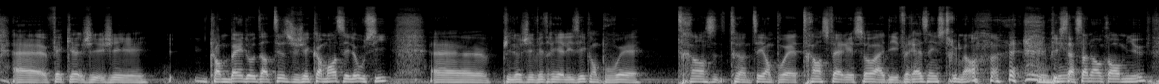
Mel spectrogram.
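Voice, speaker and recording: A man with a medium pitch speaks at very even loudness and fairly even intonation. He pauses long and often, with noticeable background noise behind him. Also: moderate pace. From Acadian New Brunswick, Néguac region. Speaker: singer-songwriter. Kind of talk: interview. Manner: hesitant, many repetitions.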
